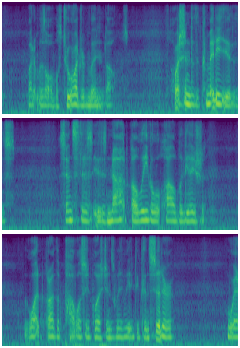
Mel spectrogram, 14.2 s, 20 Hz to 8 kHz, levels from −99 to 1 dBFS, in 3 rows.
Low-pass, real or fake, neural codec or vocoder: 7.2 kHz; fake; autoencoder, 22.05 kHz, a latent of 192 numbers a frame, VITS, trained on many speakers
